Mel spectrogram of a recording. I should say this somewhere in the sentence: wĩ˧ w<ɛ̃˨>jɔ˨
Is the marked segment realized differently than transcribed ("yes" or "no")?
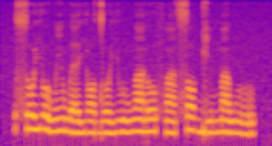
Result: yes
